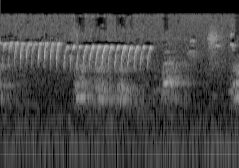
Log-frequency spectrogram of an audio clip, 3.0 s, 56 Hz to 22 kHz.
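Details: Young domestic chicks, said to have been abandoned in 2014 and in need of a home, including a red carioco chick and a white farm chick; a rapid run of high peeps for about two seconds, then scattered lower calls over a low rumbling background.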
